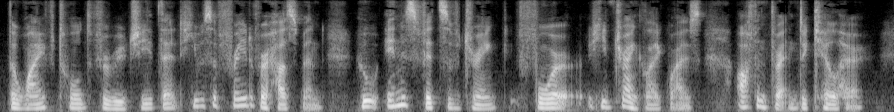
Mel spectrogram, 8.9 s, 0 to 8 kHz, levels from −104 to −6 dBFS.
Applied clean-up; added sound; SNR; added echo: none; none; none; none.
